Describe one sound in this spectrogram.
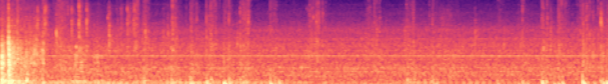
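Footsteps thud steadily on hard floors.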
